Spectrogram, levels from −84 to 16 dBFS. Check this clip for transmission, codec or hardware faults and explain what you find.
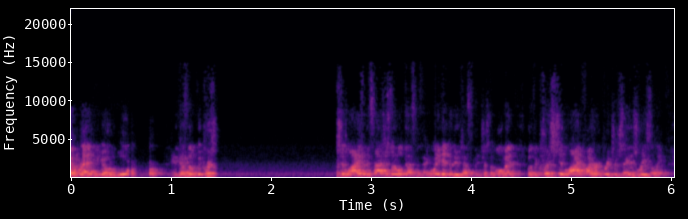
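Two kinds of network timing fault appear, both early in the clip, and nothing is lost from the audio in either case.

At 0.57 to 0.61 s there is a short stall from a late packet. A packet missed its playout deadline, the jitter buffer emptied, and the receiver held the last sound for about 30 ms before resuming exactly where it left off. It is heard as a brief stretched, faintly buzzy moment. On a spectrogram it shows as a thin vertical strip of smeared, repeated texture. In the waveform, a short run of near-identical cycles replaces normal variation.

Call audio freeze follows directly at 0.61 to 0.79 s and again at 1.43 to 2.67 s. The likely cause is packets held up in transit until the jitter buffer ran dry. The receiver padded the wait by continuing the last sound, about 170 ms the first time and about 1.23 s the second, and then carried on with nothing skipped. 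Each freeze is heard as a held buzz or hiss that fades but never drops to silence. On a spectrogram it appears as flat horizontal streaks that lose energy and detail over time. The waveform shows a decaying, repetitive envelope without a true gap. Everything after each freeze plays late by that amount.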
